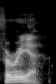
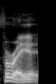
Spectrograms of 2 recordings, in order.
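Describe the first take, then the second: First: The stressed middle vowel sounds like 'ee'. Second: The stressed middle vowel sounds like 'ay'. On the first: The speaker calls it right. "It's Faria" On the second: The speaker calls it wrong. "It's it's it's not Ferreira"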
